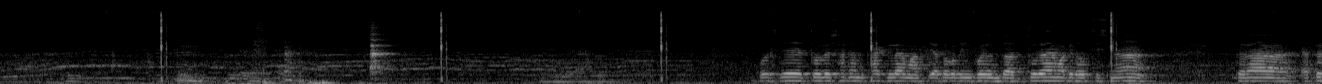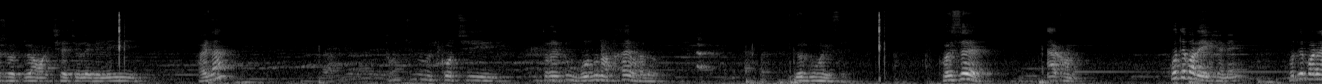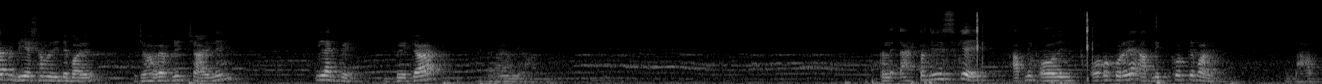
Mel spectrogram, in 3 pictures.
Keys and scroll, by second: 2.9 ctrl+z, 16.3 BackSpace, 21.1 ctrl+alt+space, 35.7 ctrl+alt+space.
